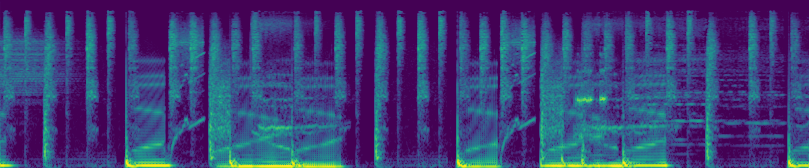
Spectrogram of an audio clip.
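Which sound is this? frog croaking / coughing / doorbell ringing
frog croaking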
